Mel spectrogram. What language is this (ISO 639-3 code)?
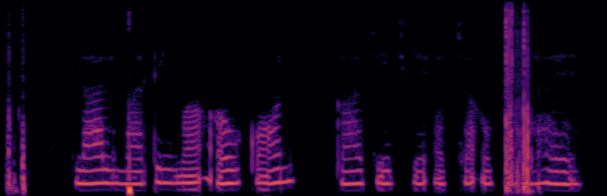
hne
